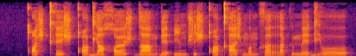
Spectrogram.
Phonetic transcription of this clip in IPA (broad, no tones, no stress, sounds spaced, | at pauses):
qʼ a ʃ kʰ e ʃ qʼ ʊː ɡ j a χ œː ʃ d aː m ɠ e ʔ i m ʃ i ʃ qʼ ʊ kʰ aː ʃ m ɐ m x ɐ r a k ʏ m e ɡ j ʊː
